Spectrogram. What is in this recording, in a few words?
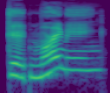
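"morning", English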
